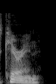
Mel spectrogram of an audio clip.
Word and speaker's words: Kirin: hence the name kin the Japanese having no l pronounce this Kirin its appearance on the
